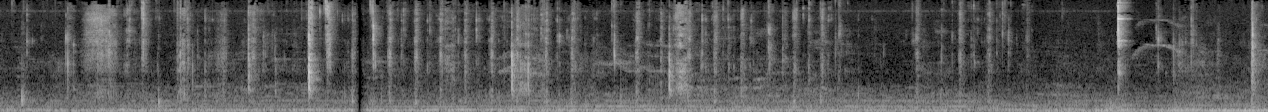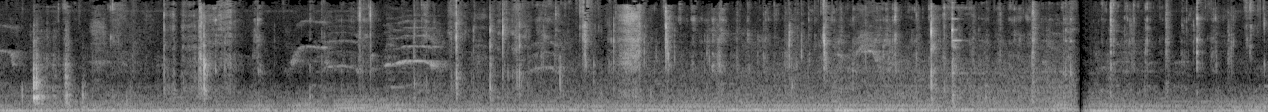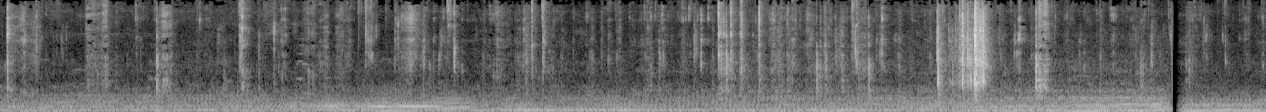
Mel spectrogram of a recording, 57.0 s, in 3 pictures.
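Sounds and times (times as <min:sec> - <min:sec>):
wet chewing: 0:00.0 - 0:52.1, 0:52.9 - 0:57.0.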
